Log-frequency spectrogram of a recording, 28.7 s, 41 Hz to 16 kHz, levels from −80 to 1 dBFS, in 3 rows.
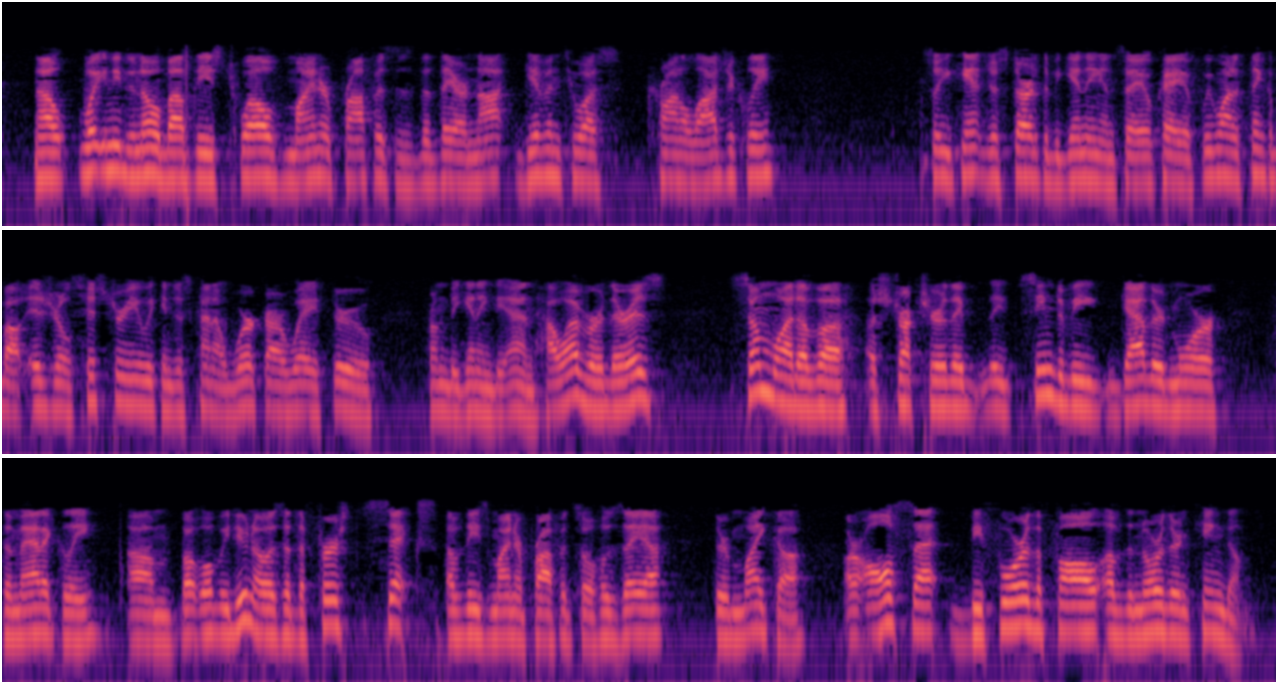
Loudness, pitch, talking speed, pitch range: -29 LUFS, 140 Hz, 205 wpm, 130-150 Hz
